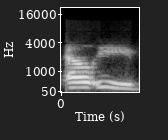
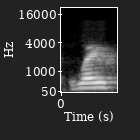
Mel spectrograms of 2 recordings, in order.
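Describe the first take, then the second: First: It is said as two separate letters. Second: It is said as one single syllable. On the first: The speaker calls it right. "I was just like L E" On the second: The speaker calls it wrong. "it always gets pronounced like Lay"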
